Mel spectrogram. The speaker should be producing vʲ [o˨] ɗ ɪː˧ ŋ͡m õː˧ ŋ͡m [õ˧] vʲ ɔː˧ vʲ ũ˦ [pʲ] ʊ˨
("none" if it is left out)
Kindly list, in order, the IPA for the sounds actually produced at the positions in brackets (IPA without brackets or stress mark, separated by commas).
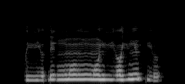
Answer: o˨, õ˧, pʲ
